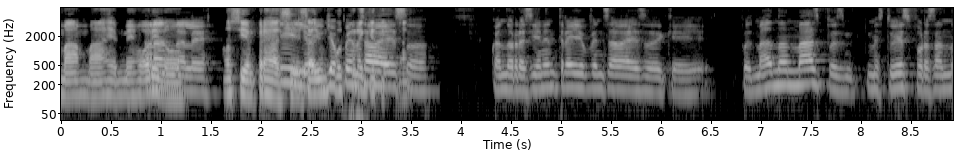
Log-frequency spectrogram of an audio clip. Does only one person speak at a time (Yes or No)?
No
